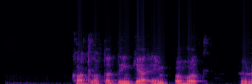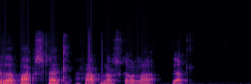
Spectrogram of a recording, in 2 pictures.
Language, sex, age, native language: Icelandic, male, 30-39, Icelandic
